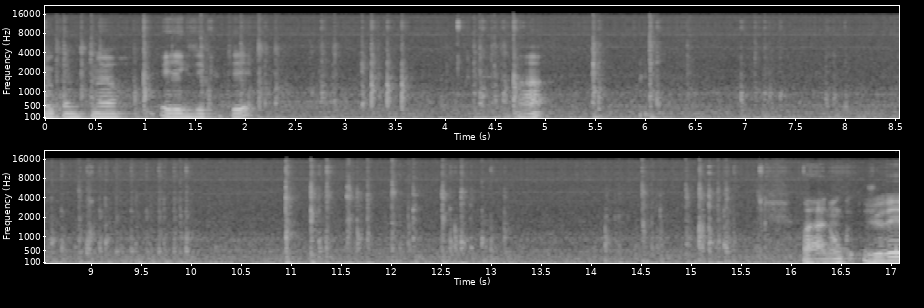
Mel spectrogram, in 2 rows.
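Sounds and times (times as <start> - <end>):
typing on a computer keyboard: 0.0 - 4.8, 7.0 - 10.1, 11.0 - 13.2, 14.2 - 15.5.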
